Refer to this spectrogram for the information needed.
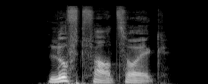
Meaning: aircraft
- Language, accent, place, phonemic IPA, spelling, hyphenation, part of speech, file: German, Germany, Berlin, /ˈlʊftfaːɐ̯ˌt͡sɔɪ̯k/, Luftfahrzeug, Luft‧fahr‧zeug, noun, De-Luftfahrzeug.ogg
